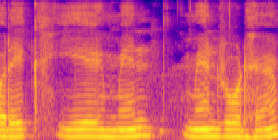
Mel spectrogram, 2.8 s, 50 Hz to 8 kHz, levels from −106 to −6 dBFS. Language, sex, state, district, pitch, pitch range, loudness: Hindi, male, Chhattisgarh, Sukma, 145 Hz, 140-145 Hz, -14 LUFS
